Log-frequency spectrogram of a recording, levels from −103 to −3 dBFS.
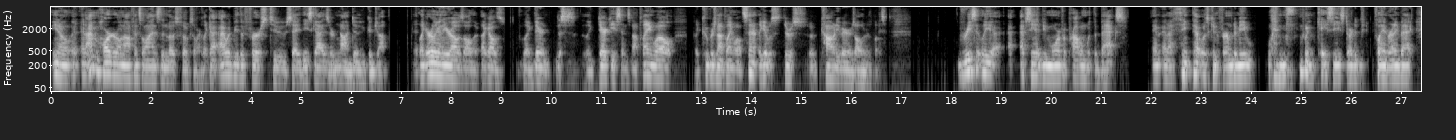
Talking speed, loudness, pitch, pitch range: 210 wpm, -28 LUFS, 100 Hz, 95-115 Hz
